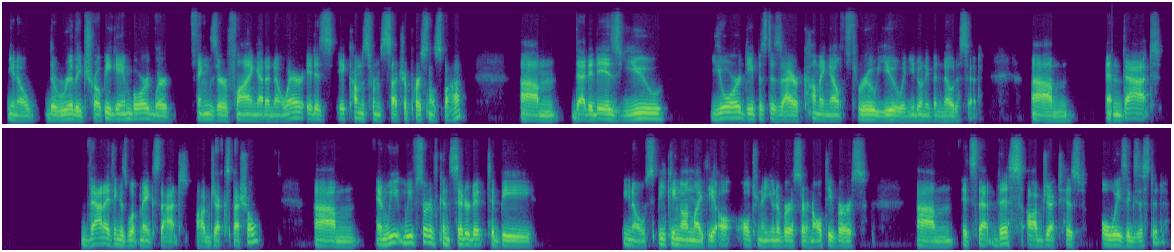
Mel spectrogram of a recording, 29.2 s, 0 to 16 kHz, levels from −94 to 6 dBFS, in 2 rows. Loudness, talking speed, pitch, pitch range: -19 LUFS, 170 wpm, 105 Hz, 95-120 Hz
